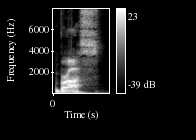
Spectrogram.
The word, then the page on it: bros: American English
